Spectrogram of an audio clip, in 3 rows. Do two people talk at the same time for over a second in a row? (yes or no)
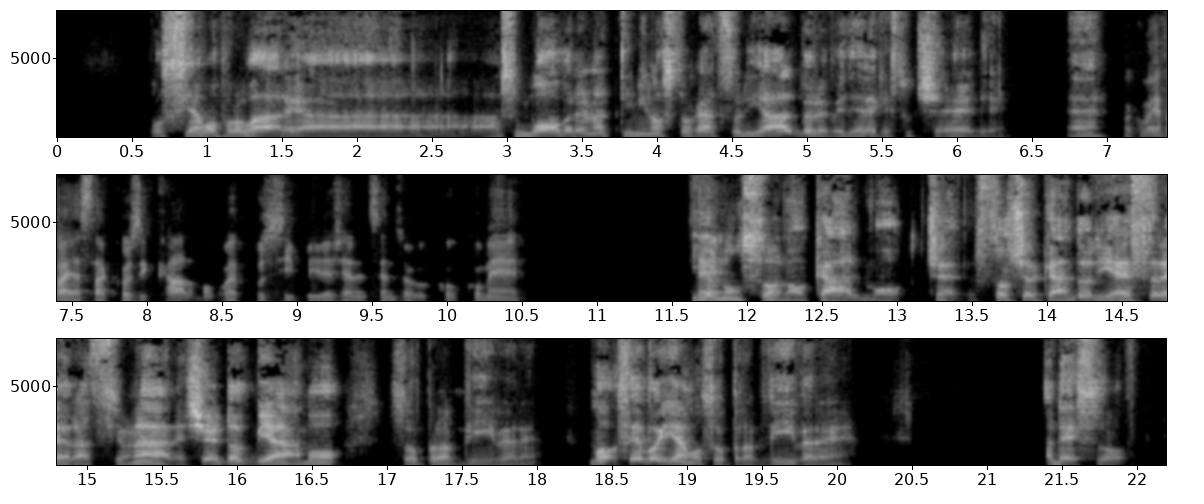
no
